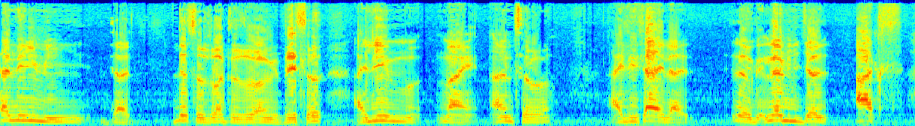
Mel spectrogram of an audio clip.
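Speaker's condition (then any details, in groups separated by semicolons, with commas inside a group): Cerebral palsy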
